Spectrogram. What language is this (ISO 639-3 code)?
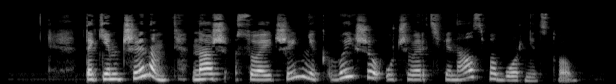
bel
